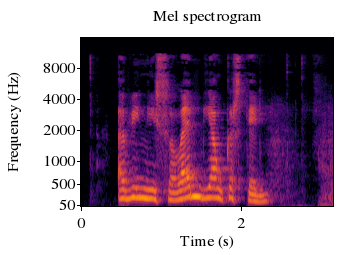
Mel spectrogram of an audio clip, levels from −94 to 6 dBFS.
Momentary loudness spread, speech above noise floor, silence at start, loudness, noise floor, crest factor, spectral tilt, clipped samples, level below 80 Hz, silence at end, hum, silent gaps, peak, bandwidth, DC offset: 14 LU; 34 dB; 0.45 s; -24 LUFS; -57 dBFS; 18 dB; -5.5 dB/octave; under 0.1%; -64 dBFS; 0 s; none; none; -8 dBFS; 11.5 kHz; under 0.1%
